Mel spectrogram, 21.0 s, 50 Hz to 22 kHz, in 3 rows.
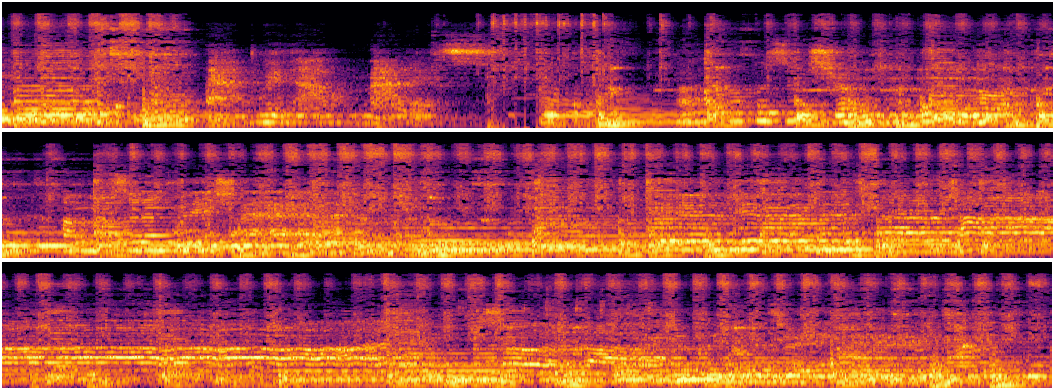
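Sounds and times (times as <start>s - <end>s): hand percussion: 0.0s - 1.4s, 3.2s - 21.0s
strummed guitar: 0.0s - 1.4s, 3.2s - 21.0s
men singing held notes: 4.4s - 10.4s, 11.2s - 21.0s.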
